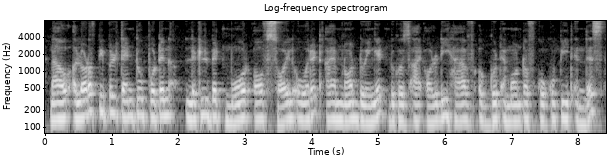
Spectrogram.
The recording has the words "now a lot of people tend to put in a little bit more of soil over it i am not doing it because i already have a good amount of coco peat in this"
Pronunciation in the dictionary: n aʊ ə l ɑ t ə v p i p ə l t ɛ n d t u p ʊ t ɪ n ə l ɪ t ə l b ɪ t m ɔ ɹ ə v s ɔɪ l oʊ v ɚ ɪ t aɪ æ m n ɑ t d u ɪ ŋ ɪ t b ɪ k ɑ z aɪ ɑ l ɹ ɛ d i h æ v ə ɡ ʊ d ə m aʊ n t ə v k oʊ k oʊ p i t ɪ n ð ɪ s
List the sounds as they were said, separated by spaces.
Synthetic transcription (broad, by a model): n aʊ ə l ɑ t ə v p i p ə l t ɛ n d t u p ʊ t ɪ n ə l ɪ t ə l b ɪ t m ɔ ɹ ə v s ɔɪ l oʊ v ɚ ɪ t aɪ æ m n ɑ t d u ɪ ŋ ɪ t b ɪ k ɑ z aɪ ɑ l ɹ ɛ d i h æ v ə ɡ ʊ d ə m aʊ n t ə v k oʊ k oʊ p i t ɪ n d ɪ s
